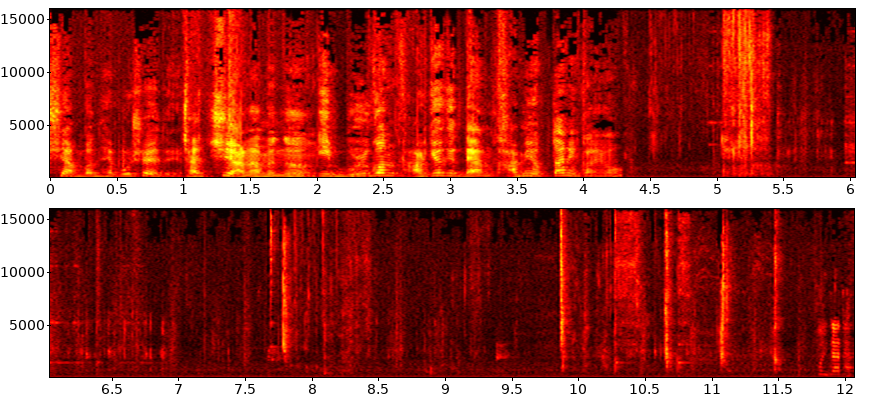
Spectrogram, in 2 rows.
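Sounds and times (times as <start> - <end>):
person chewing food: 4.3 - 11.8.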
